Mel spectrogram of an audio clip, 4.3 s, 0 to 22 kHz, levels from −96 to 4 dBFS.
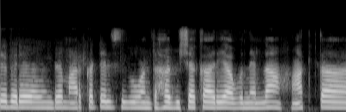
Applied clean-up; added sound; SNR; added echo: neural mask model DeepFilterNet 3.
